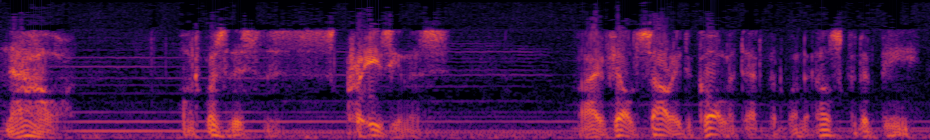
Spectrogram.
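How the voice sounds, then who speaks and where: An actor playing a bewildered, conventional middle-aged American husband in a radio drama, with a gravelly, hesitant delivery. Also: male voice, extremely low pitch, sing-song, over music, exaggerated voice. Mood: troubled narration. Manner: hesitant, halting. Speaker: actor and first-person narrator. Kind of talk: old-time radio drama acting. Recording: dull, muffled radio drama recording.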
